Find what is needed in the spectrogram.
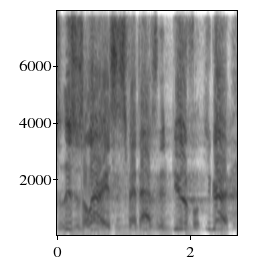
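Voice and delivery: mounting high-pitched gushing; gushing fan comments. Retold or imitated. Voicing gushing fans online. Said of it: "it was like seven comments".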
